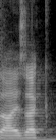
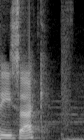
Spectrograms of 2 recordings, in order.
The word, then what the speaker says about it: Isaac: Stop saying it's Isaac. Well, it's spelled Isaac, so it's very, very understandable, but like, it is pronounced Isak.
